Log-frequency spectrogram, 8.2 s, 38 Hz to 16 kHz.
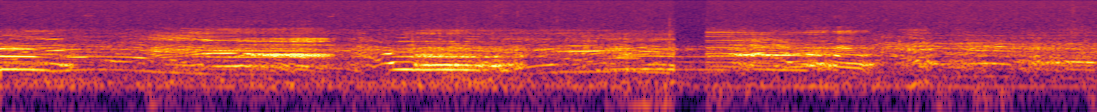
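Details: Red deer stags in Sweden's Västmanland, 2010, competing for hinds. Several roars overlap almost without a break, deep and harmonic with a wobbling pitch, each lasting one to two seconds before the next swells in.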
